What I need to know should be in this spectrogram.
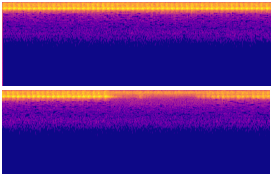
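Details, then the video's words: A high, fast-pulsing grasshopper trill holds steady for nearly four seconds, then drops away suddenly to a faint, thin hiss before a quieter trill resumes near the end. No music. "Grass Hopper Sounds"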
